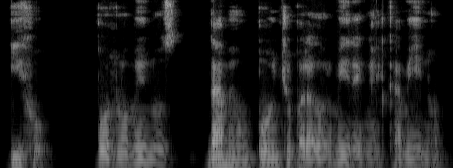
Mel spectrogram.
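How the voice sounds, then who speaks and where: A man voicing a humble, gentle old grandfather in a storybook reading. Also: lowish voice, a little slow. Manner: humble, soft-spoken.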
